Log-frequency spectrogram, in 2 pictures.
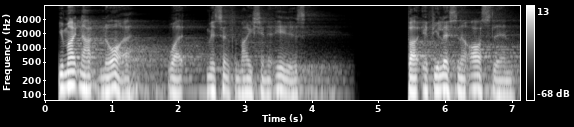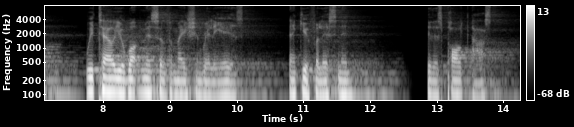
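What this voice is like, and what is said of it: Bad mixed Australian-British accent. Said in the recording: “I'm doing like a mix of a bad Australian and a bad British accent.”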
